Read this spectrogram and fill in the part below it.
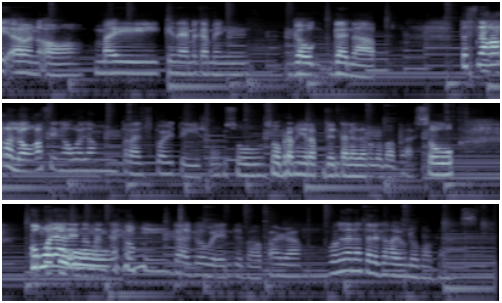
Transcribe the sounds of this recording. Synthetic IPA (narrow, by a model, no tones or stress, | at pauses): jʔɐnoʔomɐjkɪnɛmɪkɐmɛŋ | ɡɐɡɐnap̚ | t̪ɐsnɐkaːkɐloʔokɐsɛŋawɐlaŋt̪ɾanspoɹt̪ɛʃonsowso̞ːbɾɐŋhiːɾɐp̚d̪ɪnt̪ɐlɐɡaŋlʊmɐbasːow | kʊŋwɐlaːɾɪnːɐmankɐjoŋɡaːɡɐwɪnd̪ɪbapaːɾɐŋ | wɐɡ̚nɐlɐŋt̪ɐlɐɡakɐjoŋlʊmɐbas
